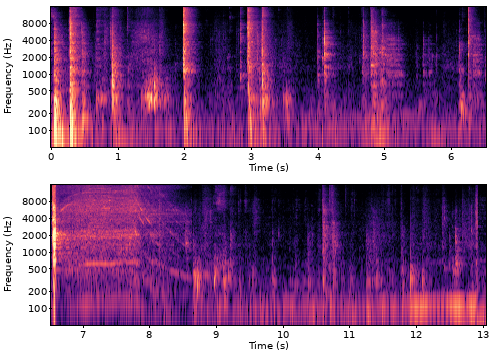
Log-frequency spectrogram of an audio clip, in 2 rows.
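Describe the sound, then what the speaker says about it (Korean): Hand sawing through the end of a wooden frame piece at a 45-degree angle: a run of rhythmic rasping strokes, then a sharp knock and a brief whining burst before quieter scraping, close up with no talking. "이젠 프레임 목재의 끝을 45도로 잘라줍니다."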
